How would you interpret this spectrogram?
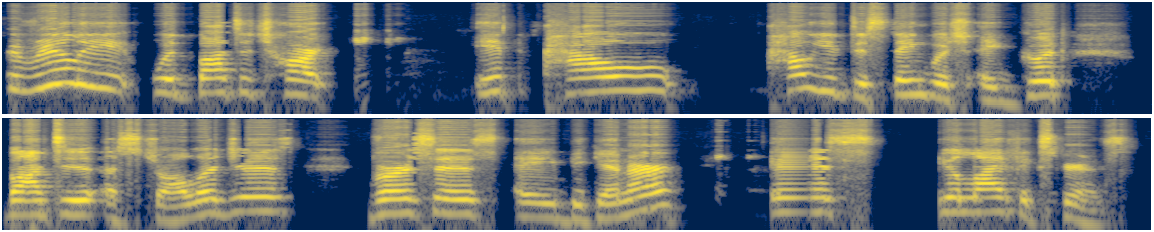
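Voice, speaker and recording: A woman from Hong Kong, a feng shui consultant chatting as a guest over a video call, telling stories with animated quoted voices and frequent laughter. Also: on the high side, slow, low-quality recording. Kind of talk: casual interview chat.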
